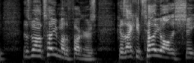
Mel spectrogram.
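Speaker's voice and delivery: fast, high, ranting outburst. Real, not acted. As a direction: rattle it off worked up. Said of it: "restart louder faster".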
